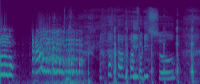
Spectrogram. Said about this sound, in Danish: Og de der kalkuner, de går bare rundt og er kalkuner. Og jeg ved ikke, de går bare rundt og ser dumme ud.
